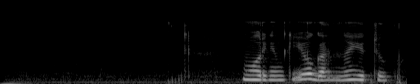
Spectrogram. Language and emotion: Russian, neutral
